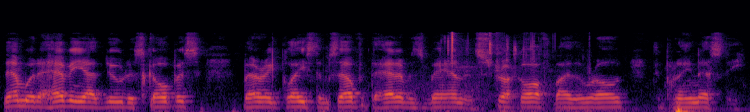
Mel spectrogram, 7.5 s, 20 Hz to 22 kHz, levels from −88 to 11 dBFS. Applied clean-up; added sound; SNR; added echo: neural mask model Resemble Enhance denoiser.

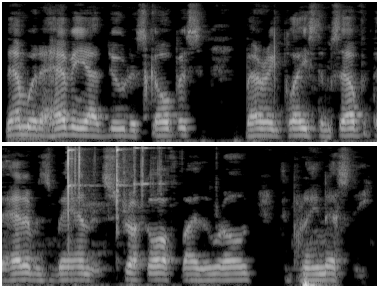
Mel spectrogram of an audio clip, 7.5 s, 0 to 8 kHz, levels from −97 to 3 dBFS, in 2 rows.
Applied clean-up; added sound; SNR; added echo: classical method Wiener filter.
